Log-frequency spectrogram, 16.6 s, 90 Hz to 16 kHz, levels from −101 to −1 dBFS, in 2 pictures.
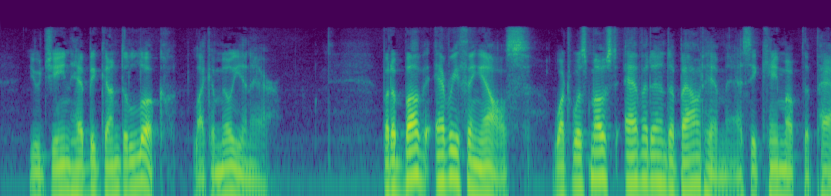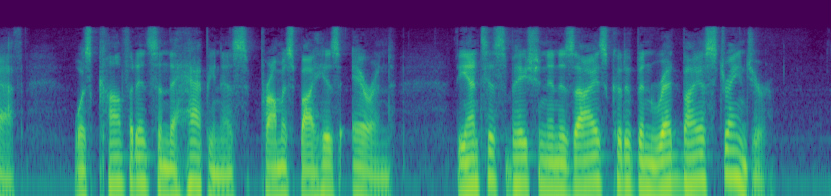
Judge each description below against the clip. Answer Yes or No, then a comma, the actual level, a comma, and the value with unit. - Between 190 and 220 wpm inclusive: No, average, 160 wpm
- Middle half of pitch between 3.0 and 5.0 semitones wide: No, wide, 5.4 semitones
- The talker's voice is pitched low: Yes, low, 110 Hz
